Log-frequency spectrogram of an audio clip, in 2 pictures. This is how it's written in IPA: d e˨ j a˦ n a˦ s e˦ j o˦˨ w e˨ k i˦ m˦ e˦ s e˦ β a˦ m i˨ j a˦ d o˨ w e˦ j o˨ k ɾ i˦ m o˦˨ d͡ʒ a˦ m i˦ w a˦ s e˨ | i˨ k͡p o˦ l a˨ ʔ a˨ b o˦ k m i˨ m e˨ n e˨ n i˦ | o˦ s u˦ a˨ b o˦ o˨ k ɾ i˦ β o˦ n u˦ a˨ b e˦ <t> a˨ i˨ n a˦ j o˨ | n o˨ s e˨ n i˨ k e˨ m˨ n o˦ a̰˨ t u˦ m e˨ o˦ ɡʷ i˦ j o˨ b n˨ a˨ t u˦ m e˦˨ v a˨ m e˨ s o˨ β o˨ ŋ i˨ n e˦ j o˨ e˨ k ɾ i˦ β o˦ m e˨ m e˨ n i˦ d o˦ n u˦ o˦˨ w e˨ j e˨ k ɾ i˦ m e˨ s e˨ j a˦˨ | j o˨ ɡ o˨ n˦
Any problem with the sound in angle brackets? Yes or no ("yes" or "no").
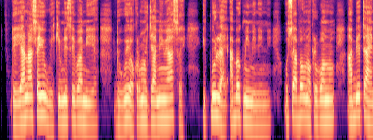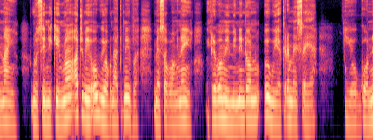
no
